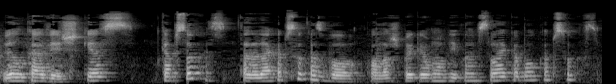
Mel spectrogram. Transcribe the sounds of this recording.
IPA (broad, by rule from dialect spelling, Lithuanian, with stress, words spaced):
ʋʲɪlˠkɐˈʋʲɪʃʲkʲɪs kɐpˈsʊkɐs tɐˈdɐ ˈdɐ kɐpˈsʊkɐs ˈbʊʋʊ koːlˠ ˈɐʃ bɐɪˈɡʲɛʊ moːˈkʲiːklˠɐ ˈʋʲɪsɐ ˈlˠɐɪkɐ ˈbʊʋʊ kɐpˈsʊkɐs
